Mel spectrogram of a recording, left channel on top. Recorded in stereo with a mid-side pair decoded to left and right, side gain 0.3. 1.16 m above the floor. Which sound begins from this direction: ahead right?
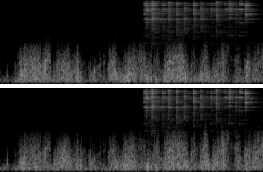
Keys jangling, at 1.4 s.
